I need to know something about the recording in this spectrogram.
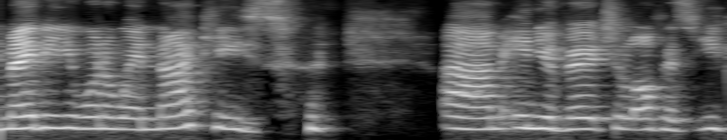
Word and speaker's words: Nike: And, to give you an example, Nike, some pronounce it Nike, I pronounce it Nike,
